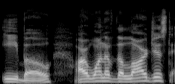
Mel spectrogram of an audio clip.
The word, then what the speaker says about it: Igbo: The Igbo people, pronounced Ibo, are one of the largest ethnic groups in Africa, numbering over 30 million.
